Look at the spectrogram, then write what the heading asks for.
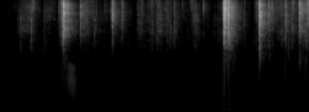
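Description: Wrapping paper printed with white hearts crinkles and rips in quick, irregular bursts as a gift is torn open, a few sharper tears standing out among softer rustling, fairly quiet.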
